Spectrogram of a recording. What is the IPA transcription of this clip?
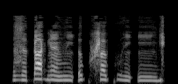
z ə˨ ɠ a˦ ɠ ɛ̃˨ v ĩ˨ ʔ ə˦ kʷ ʂ a˦ kʷ ɦ ĩ˨ ʔ ĩ˨ ɡ

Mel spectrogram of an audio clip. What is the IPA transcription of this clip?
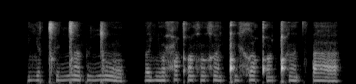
ʎ a ǀʰ e ŋ͡ǀ ã p ʉ ŋ͡ǀ õ | ɐ ʎ õ ħ e qʼ õ χ õ χ ã ǃ i x u qʼ õ ǃʰ ɐ̃ t͡sʼ a

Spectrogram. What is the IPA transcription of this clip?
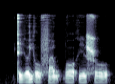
ʈ i˨˩˦ ə̯ j o˨˩˨ f a˨˩˨ w ɓ ɔ˨˩ ʔ i˨˩ ʂ o˨˩

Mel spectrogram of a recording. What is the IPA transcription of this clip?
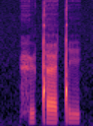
h y ǃ æ ǃ i

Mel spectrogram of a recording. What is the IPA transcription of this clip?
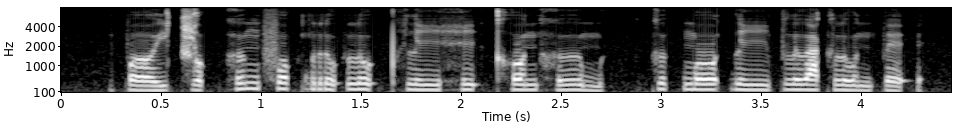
p ɤː˩˦ j t͡ɕ o˨˩ k̚ h ɯ˥˩ ŋ f o˥˩ k̚ r u˦˥ ʔ l u˥˩ ʔ pʰ l iː˧ h i˥˩ ʔ kʰ o˥˩ n h ɯː˥˩ m | k ɯ˦˥ k̚ m oː˦˥ t̚ l iː˧ p l ɯ˧ a̯ k l u˨˩ n p e˨˩ ʔ

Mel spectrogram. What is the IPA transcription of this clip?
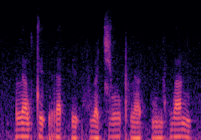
l a˥˩ w t e˥˩ ʔ r a˥˩ t̚ ʔ e˨˩ ʔ f ɯ˨˩ a̯ t͡ɕ ɤː˥˩ pʰ l a˨˩ t̚ ʔ u˩˦ n k w a˥˩ ŋ

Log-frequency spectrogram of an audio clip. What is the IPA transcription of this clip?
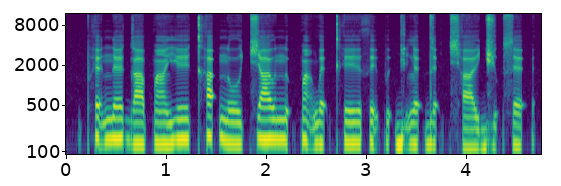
pʰ ɛ̰˦˨ n ɛ˦ ɡ ä˨ p ã˨ j e˦ kʰ ä˦ ʔ n o˨ ʊ̯ t͡ɕ a˦ ʊ̯ n ʊ˦ ʔ p ã˦˨ w ɛ˦ ʔ kʰ e˦ ɪ̯ θ ḛ˦˨ p ɪ˦ ʔ ɡ ḭ˦˨ l ɛ˦ ʔ d ɛ˦ ʔ t͡ɕʰ a˨ ɪ̯ d͡ʑ ʊ˦ ʔ sʰ ɛ˦ ʔ

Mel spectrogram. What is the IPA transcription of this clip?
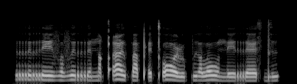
r ɘ r eː v ɐ v ɘ r ɘ n ɐ qʼ ɘː p a pʼ ɛ kʼ ɔː ɭ u p ɨː lˠ oː n eː r ɛː s d ɨ

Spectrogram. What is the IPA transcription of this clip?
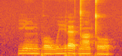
j ĩ˧ ɡ͡b o˨ w i˨˦ ɾ ɛ˦˨ d ã˧ t o˨

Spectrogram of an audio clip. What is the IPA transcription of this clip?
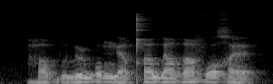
ɦ ɑ˨ b ʊ˨ l ə˞˦ w ɔ˦ ŋ æ˨ qʰ ə˦ w æ˦ ðˤ i˦ v ɔ˦ ʁ æ˦˨

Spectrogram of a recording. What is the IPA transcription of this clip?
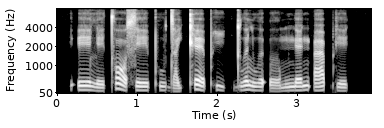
ʔ eː˧ l e˩ t̪ʰ ɔː˥˨ s eː˧ pʰ u˧ d a˩˧ j kʰ ɛː˥˨ pʰ iː˥˨ k̚ d u˧˥ ə̯ l u˧ ə̯ ʔ ɤː˩˧ m ŋ ɛː˧˥ ŋ ʔ aː˧˥ p̚ k e˧ k̚

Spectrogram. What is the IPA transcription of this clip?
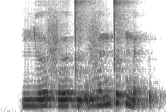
ɲ əː˨˦ f əː˨˦ t̪ ɨ̰˧˨ ə̯ v ə˨˦ n t̪ ə˦˥ p̚ ŋ ə̰˧˨ n ʔ

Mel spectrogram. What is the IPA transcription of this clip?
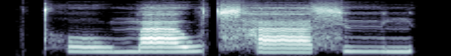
t̪ʰ o˨ w m aː˨˧ w t͡sʰ aː˨ s yː˧ n

